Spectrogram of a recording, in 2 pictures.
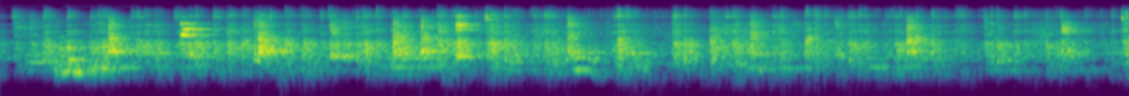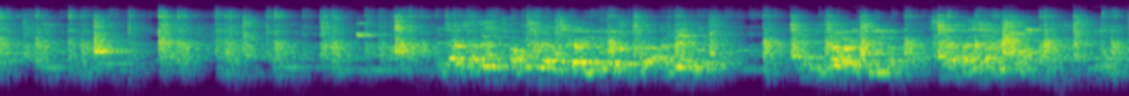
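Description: Table tennis balls click rapidly off paddles and the table in an echoing room.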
